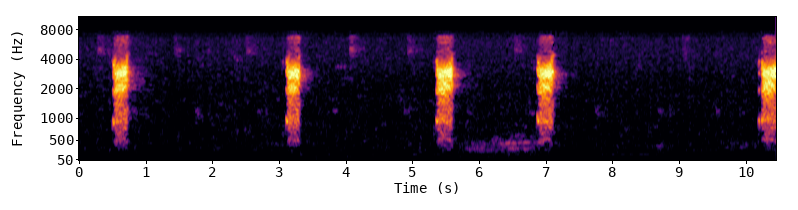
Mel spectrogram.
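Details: On a trail camera in Tomahawk, Wisconsin, in early September 2022, a squirrel gives five harsh, nasal quaa notes near two small bucks. The notes are brief and raspy, spaced two to three seconds apart, with a faint low rumble between two of them.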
